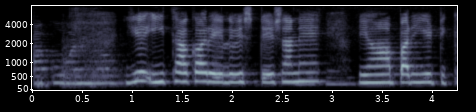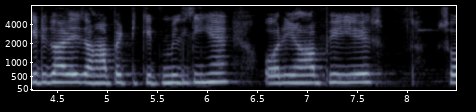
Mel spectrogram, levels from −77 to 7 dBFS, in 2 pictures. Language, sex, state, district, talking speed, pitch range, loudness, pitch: Hindi, female, Uttar Pradesh, Etah, 155 wpm, 275-305 Hz, -21 LUFS, 290 Hz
